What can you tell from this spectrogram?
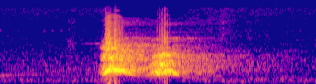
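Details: A Siberian Husky (Ausky) named Boeing confronts a deer in the backyard, giving a quick double bark, two sharp clipped yaps close together, then quiet.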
